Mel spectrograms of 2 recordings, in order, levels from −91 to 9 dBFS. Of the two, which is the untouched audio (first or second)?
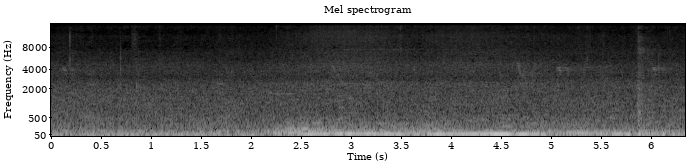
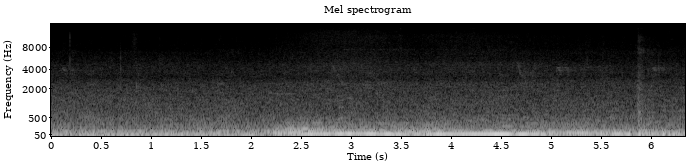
second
